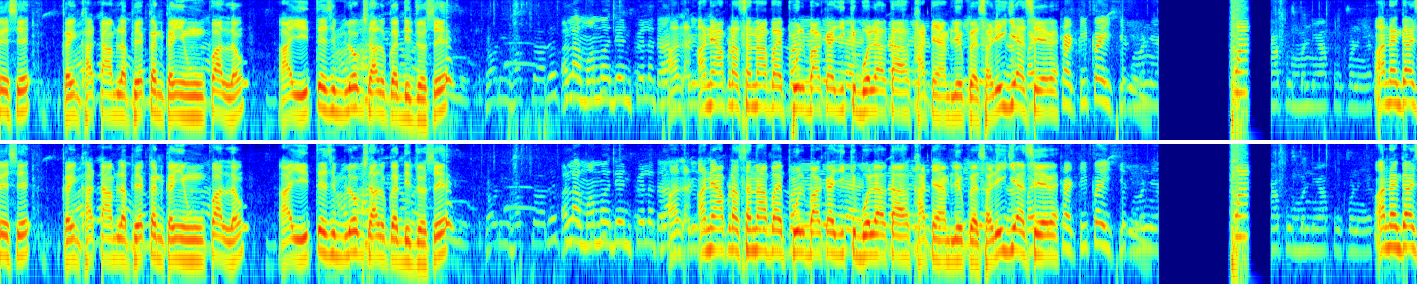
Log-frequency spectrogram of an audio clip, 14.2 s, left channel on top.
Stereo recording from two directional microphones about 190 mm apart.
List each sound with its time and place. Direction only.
0.0 s speech: 5° left (ahead or behind)
5.5 s speech: 5° right (ahead or behind)
6.3 s speech: 15° right (ahead or behind)
6.7 s speech: 5° left (ahead or behind)
10.6 s speech: 25° right (ahead or behind)
11.3 s speech: 60° right (ahead or behind)
12.3 s a sound: centre (ahead or behind)
13.7 s speech: 5° left (ahead or behind)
